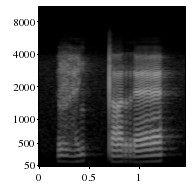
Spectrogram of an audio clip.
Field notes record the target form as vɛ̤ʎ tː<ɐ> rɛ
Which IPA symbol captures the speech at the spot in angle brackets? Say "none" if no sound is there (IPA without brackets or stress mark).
ɐ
